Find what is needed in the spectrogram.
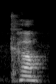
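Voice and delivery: ka with mid tongue on the roof; light ka. Shown as a demonstration. Teacher demonstrates ka for students. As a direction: model the English-like ka. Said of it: "middle of the tongue".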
